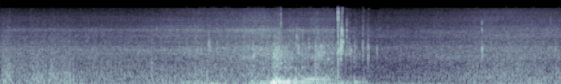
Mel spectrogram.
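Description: Water crashes over the microphone in a sudden loud burst.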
